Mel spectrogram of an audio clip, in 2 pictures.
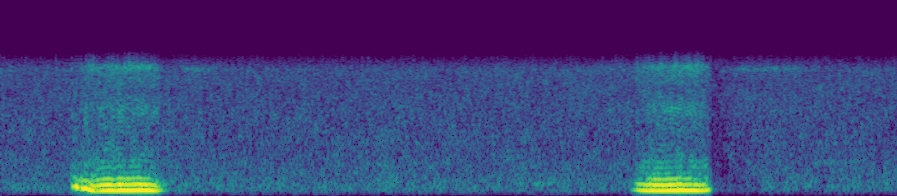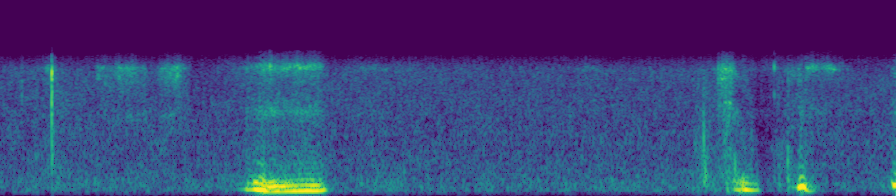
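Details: Sleeping Staffordshire bull terrier pup, worn out from chewing, snores in deep, low, rasping breaths about every four seconds, three full snores followed by a few shorter broken snorts, with a quiet indoor background.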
